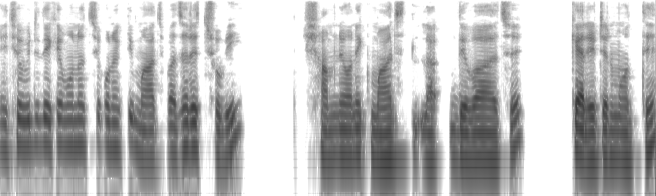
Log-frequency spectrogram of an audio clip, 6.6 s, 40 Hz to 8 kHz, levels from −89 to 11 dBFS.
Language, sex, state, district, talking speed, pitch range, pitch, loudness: Bengali, male, West Bengal, North 24 Parganas, 175 wpm, 110-150 Hz, 120 Hz, -22 LUFS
